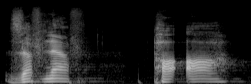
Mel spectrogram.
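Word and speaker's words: Zaphnath-Paaneah: Pharaoh gave Joseph the name Zaphnath-Paha'ah. I know what you're thinking. That's easy for you to say. But that was his name. Zaphnath-Paha'ah is the way you pronounce it, which means the abundance of life.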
